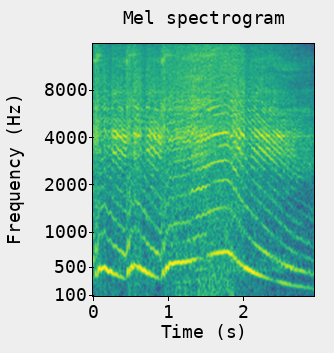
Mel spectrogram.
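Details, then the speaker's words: Warm, already-tuned model engine run on VP Power Master fuel, high-speed needle leaned in steps from too rich with revs between adjustments; crisp, clean high-pitched scream settling smoothly at full revs without sputter, top end set exactly right. "that's my top end that's exactly where I want it"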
